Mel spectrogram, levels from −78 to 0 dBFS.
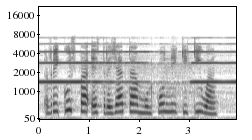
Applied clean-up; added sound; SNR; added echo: none; Bowed string instrument; 0 dB; none.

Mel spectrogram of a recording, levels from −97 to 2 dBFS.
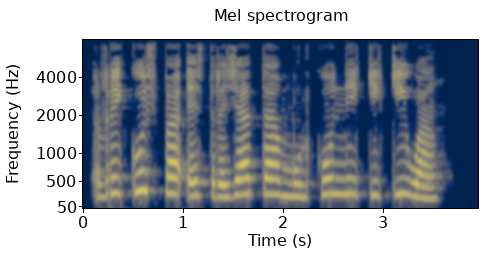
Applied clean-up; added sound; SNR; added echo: none; none; none; none.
